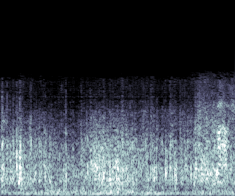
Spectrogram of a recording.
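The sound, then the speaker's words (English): An avalanche of ice and rock set off by gunshots, performed as a radio drama effect, rolls as a loud, sustained, muffled roar that swells slightly and keeps rumbling without a break. “Up above him. Those rocks. Those shots started an avalanche.”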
